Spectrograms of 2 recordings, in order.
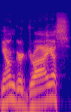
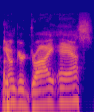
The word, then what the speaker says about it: Younger Dryas: wet butts is that it's pronounced Younger Dryas not younger dry ass we don't necessarily have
